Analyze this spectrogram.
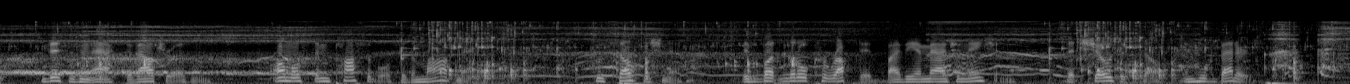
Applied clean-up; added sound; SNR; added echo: none; Hiss + Liquid; 1 dB; none.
